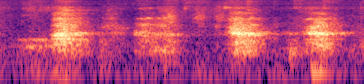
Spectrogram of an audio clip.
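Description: A dog makes a few soft, faint whining yelps in short bursts, as if working up to a bark, with no talking.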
